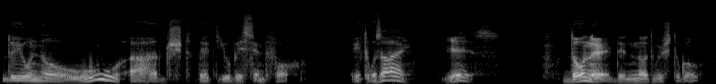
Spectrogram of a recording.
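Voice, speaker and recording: A man's voice: sits low, huge pitch swings, takes it slowly, breathy edge, no room sound, exaggerated voice. A man voicing a theatrical, scheming older Frenchman, speaking in a mannered way.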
